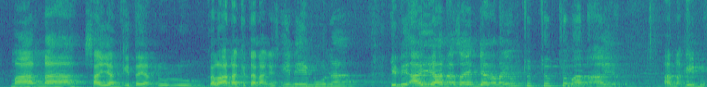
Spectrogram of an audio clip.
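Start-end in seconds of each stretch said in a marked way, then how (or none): 3.5-8.8 put-on cooing to a baby. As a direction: hush a crying baby tenderly. Parent soothing crying baby.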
